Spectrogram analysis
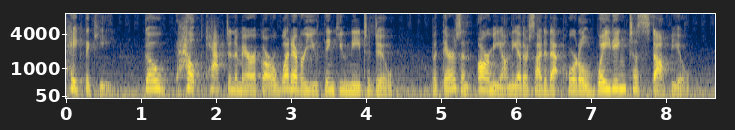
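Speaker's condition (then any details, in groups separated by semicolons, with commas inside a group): No condition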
